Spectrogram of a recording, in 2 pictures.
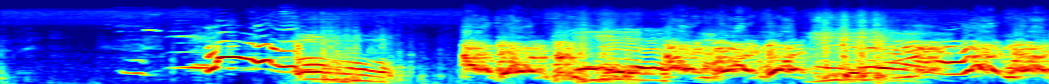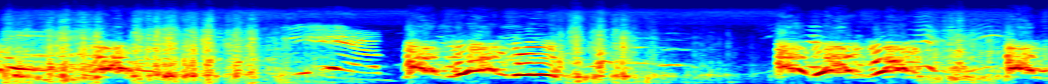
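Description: A shepherd-type protection dog barking and whining in rapid, excited runs from a car window, with a few short breaks.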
